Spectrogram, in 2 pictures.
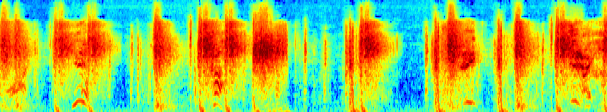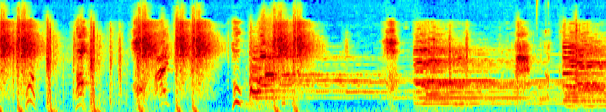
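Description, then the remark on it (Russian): A rapid series of sharp, loud punch and whoosh effects, like a movie fistfight, with heavy thwacks and whips in quick bursts, ending in a ringing metallic tone. “ну, опять же, когда мы говорим фильм о драке, это что? Мы сразу по звукам можно было догадаться, э, что происходит на экране.”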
